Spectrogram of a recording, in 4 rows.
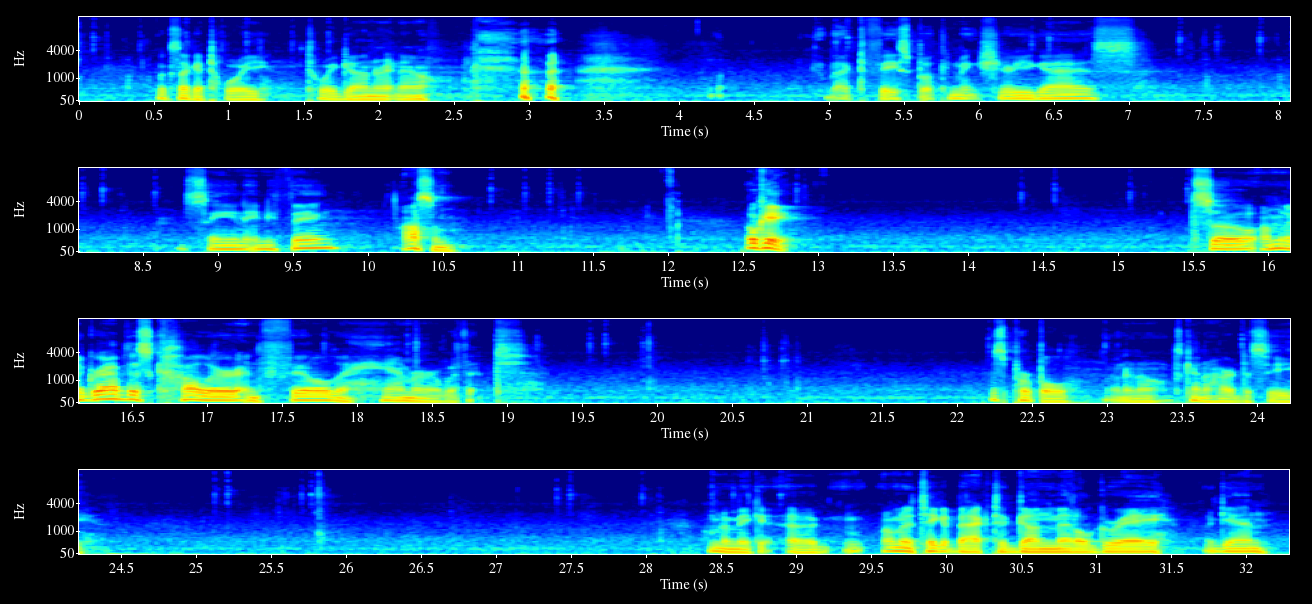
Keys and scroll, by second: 20.3 ctrl+z.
